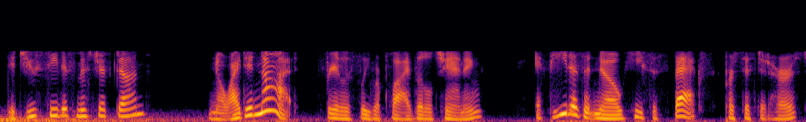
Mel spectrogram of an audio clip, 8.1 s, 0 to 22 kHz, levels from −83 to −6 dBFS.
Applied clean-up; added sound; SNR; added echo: none; Boom; 17 dB; none.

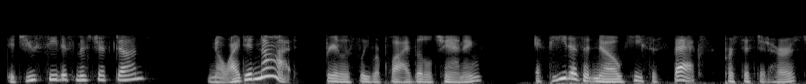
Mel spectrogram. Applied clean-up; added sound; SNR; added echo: neural mask model DeepFilterNet 3.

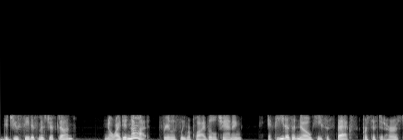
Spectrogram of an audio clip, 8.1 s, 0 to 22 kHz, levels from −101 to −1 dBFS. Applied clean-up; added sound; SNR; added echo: neural mask model RNNoise.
